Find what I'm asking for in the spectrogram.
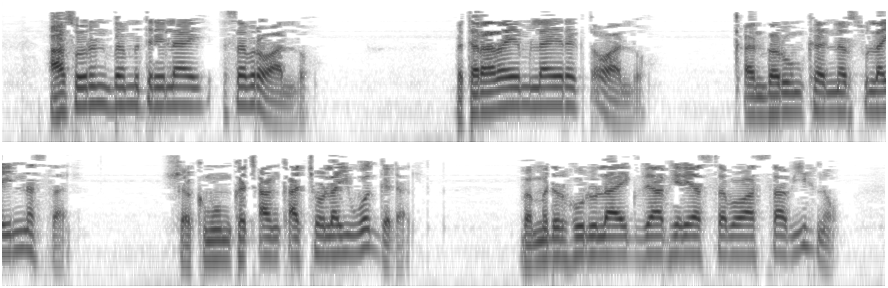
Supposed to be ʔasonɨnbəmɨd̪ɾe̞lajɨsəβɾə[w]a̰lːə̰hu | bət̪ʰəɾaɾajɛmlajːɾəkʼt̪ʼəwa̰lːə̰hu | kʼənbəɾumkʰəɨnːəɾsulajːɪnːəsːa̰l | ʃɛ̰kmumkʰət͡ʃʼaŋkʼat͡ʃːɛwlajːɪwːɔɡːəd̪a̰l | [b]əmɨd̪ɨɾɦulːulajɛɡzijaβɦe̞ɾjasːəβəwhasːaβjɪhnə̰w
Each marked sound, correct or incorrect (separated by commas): correct, correct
